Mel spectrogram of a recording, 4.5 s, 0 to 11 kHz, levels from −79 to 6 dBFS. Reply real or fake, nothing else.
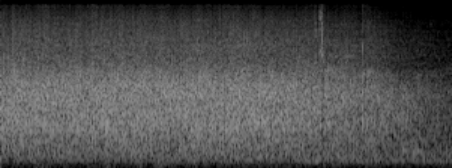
fake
